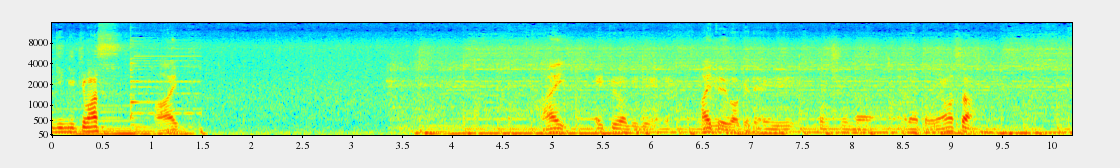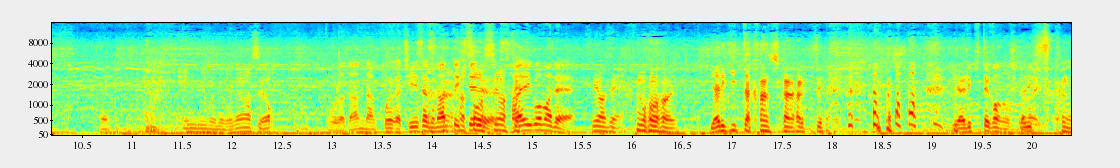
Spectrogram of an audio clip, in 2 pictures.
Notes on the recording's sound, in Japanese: 雨の中での収録となりました。雨の音で聴きにくくなっておりますが。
